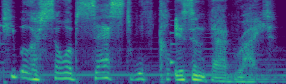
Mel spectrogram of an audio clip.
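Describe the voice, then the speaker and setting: An actor playing a smug, persuasive villainous researcher in a video game, with a condescending, grandiose way of talking. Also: male voice, on the high side, wildly swooping pitch, unhurried, over music. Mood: grandiose, bitter. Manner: smooth-tongued, condescending, grandiose.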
